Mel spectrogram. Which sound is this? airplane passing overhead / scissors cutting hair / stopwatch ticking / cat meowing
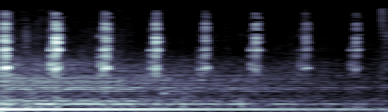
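stopwatch ticking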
